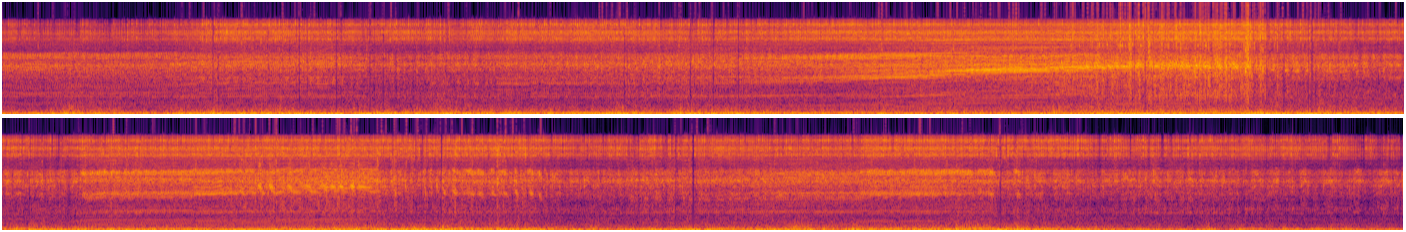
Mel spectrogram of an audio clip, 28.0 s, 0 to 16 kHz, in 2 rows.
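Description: Small two-stroke bicycle engine kit (F80) running under way on a rough dirt track, its pitch climbing steadily as it revs up from about eight to twelve seconds in, then shifting up and down. A heavy low rumble of wind and bumps sits under it, with a sharp knock about halfway through.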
